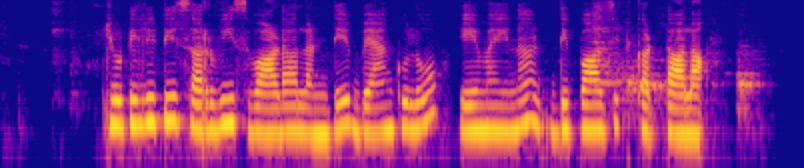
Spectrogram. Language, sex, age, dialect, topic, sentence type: Telugu, female, 18-24, Telangana, banking, question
